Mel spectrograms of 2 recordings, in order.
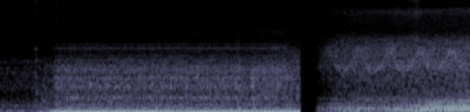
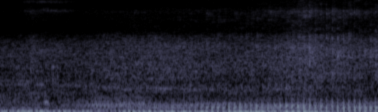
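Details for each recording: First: Polytron washing machine tested after a repair at the pulsator, which had been very noisy and would not turn when held: now a steady even motor hum with no scraping, running normally. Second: Polytron washing machine, motor runs but the pulsator stops when held: low steady motor hum under an uneven rattle with no firm drive, noisy and won't wash; pulsator teeth found broken/stripped.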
